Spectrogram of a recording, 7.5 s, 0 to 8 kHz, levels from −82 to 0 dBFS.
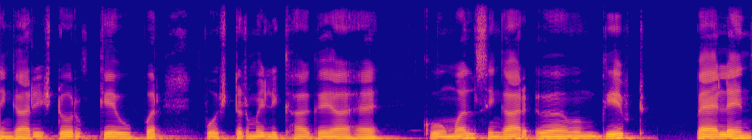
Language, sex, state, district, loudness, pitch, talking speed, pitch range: Hindi, male, Jharkhand, Garhwa, -16 LUFS, 110 Hz, 120 wpm, 110-115 Hz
